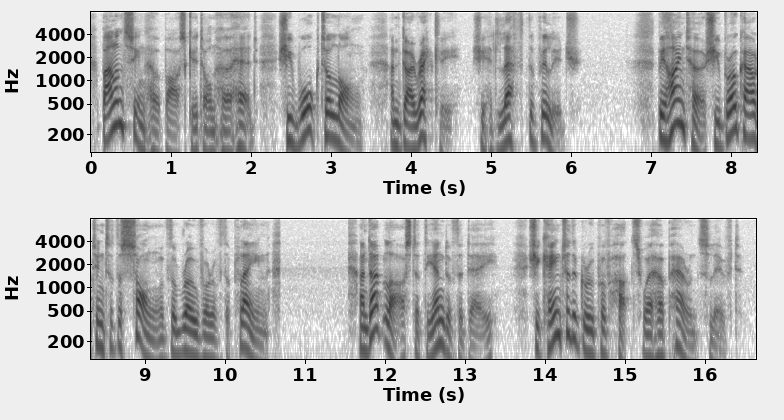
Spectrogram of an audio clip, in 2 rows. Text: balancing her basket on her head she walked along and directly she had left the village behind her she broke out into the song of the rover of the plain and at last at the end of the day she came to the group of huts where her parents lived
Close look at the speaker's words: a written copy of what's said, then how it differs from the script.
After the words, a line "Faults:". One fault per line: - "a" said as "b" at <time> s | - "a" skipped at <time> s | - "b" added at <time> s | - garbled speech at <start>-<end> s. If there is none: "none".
balancing her basket on her head she walked along and directly she had left the village behind her she broke out into the song of the rover of the plain and at last at the end of the day she came to the group of huts where her parents lived
Faults:
none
